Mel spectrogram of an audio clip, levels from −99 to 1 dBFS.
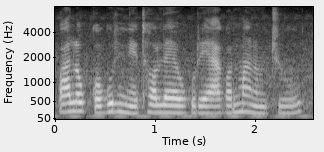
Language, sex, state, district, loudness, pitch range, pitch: Chakma, female, Tripura, Dhalai, -17 LUFS, 185-215 Hz, 190 Hz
